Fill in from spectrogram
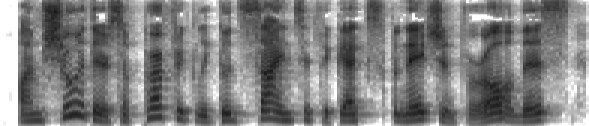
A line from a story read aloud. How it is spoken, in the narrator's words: Shellington said nervously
